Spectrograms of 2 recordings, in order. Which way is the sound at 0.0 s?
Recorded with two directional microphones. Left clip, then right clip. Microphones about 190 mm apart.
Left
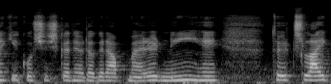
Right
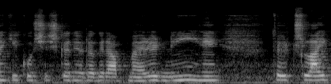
55° left (ahead or behind).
